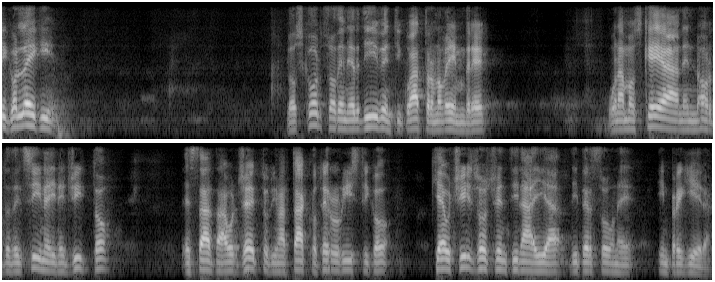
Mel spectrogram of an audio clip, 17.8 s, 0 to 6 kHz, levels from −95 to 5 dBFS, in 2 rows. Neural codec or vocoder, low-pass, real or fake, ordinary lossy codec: codec, 16 kHz, 0.8 kbps, ZipCodec; 5.4 kHz; fake; none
